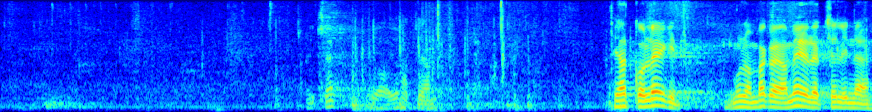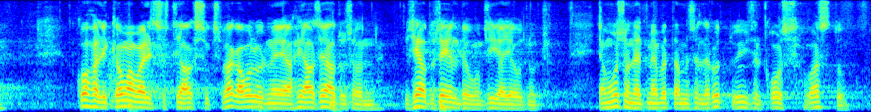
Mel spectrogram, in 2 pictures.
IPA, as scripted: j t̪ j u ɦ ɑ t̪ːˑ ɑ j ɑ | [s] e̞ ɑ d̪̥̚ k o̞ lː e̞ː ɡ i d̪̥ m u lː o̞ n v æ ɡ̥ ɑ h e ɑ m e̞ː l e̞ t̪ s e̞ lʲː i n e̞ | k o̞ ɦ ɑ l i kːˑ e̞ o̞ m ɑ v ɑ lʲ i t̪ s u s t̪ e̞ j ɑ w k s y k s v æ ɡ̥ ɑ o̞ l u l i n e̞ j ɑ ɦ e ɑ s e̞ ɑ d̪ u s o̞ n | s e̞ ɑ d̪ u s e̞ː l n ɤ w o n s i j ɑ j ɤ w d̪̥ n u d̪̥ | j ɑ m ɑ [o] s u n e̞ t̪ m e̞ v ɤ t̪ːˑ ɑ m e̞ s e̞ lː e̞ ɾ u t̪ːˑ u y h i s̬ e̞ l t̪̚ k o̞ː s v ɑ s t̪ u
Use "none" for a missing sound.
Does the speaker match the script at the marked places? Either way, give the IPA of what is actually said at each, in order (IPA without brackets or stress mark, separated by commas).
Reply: h, u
